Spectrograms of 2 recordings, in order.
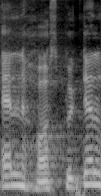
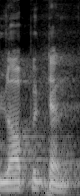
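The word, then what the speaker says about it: L'Hôpital: अब हम लॉपिटल rule, जिसको आप एल हॉस्पिटल कहते हैं, उसको लगा सकते हैं। ठीक है, इसका सही प्रोनाउंसिएशन क्या होता है, लॉपिटल, वो लिखा जाता है एल हॉस्पिटल।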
